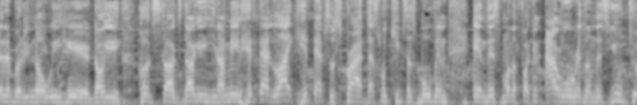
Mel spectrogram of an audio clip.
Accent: California, United States; Bro, I'm from Cali, homie.

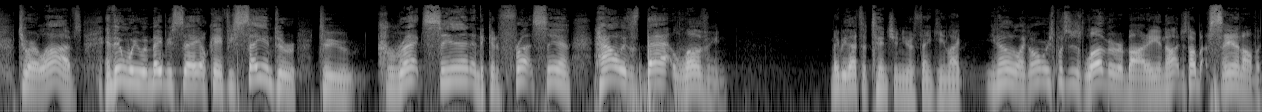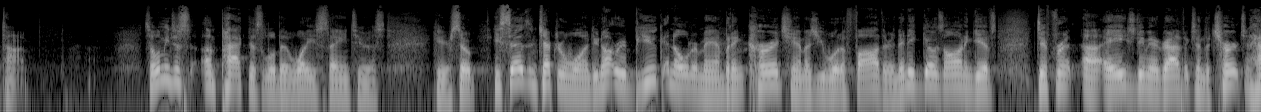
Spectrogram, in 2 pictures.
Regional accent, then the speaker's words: Appalachia, United States; I'm from Appalachia

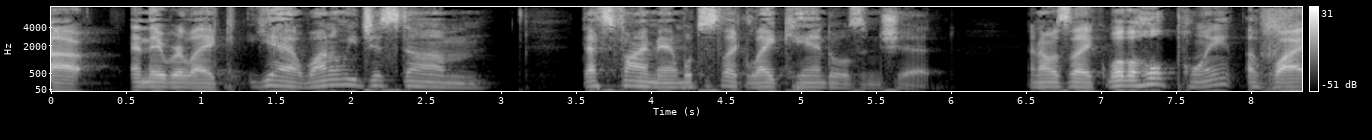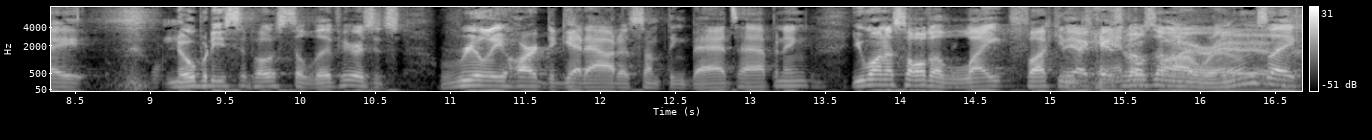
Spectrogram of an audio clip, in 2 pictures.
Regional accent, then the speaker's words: Virginia, United States

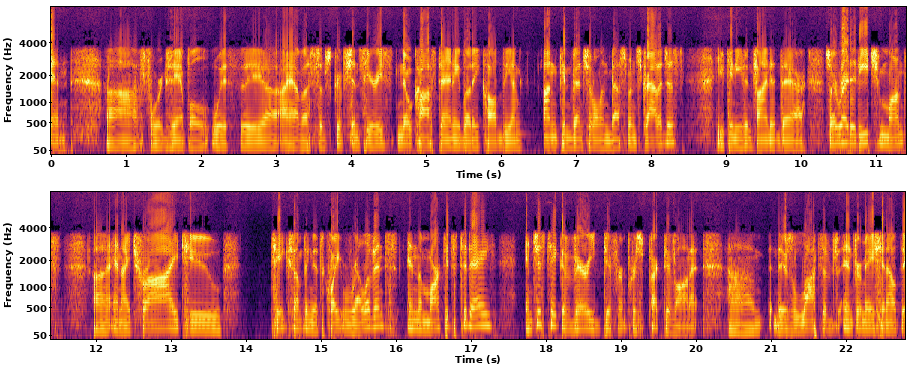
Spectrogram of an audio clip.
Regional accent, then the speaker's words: Boston, Massachusetts, United States; I'm from Boston

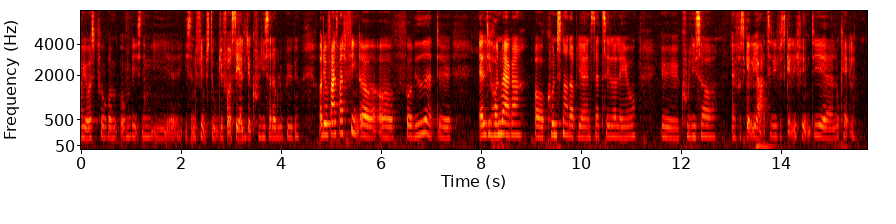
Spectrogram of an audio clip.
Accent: Denmark; som dansker

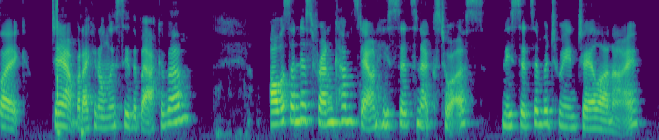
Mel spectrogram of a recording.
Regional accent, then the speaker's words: Toronto, Ontario, Canada; moved away; I'm from Toronto.

